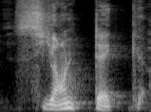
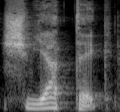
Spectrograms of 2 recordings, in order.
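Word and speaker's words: Świątek: Iga Natalia Swiatek geschrieben, spricht sich angeblich Sjontek aus. In Österreich höre ich allerdings dauernd Schwiatek.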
